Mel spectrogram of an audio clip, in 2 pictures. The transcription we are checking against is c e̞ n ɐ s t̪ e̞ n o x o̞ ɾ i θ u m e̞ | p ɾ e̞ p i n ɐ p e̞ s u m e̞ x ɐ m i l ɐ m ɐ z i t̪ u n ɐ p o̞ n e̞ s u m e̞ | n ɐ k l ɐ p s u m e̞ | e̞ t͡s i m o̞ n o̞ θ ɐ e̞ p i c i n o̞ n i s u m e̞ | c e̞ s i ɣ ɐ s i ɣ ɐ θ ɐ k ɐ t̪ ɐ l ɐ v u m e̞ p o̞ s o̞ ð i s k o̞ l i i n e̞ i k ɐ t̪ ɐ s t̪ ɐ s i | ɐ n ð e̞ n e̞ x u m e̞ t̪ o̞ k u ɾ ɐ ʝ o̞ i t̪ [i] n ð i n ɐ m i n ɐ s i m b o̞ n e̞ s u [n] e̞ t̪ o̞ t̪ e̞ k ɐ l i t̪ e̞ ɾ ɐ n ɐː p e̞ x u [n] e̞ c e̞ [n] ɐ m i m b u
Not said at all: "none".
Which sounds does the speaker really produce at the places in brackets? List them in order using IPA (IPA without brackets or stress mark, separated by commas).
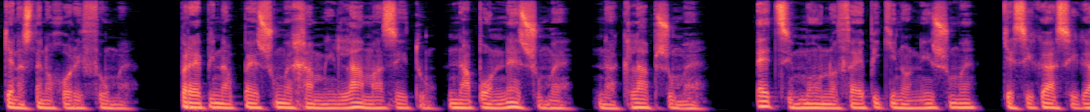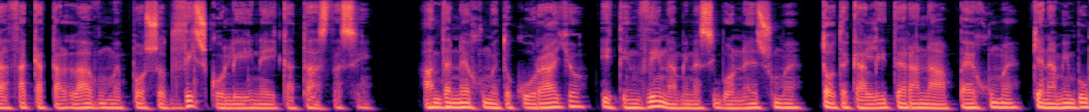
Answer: i, m, m, n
